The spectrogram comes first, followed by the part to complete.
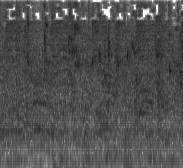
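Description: Basketball bouncing on a hardwood court as it is dribbled, a few bounces heard over the steady din of a large arena.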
